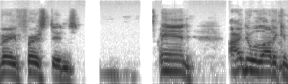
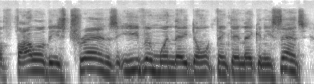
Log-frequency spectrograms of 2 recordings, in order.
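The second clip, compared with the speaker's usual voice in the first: ordinary delivery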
